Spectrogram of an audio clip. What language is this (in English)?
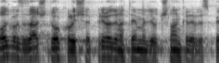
Croatian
